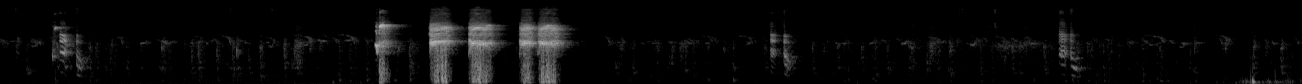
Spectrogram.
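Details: Black francolin in Pakistan: a burst of four loud, harsh, grating notes in quick rhythm, with a few isolated rasping notes before and after, against quiet soft chirping in the background.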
